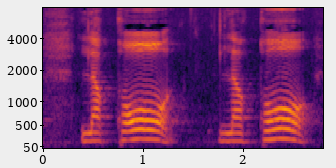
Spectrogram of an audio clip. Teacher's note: قو جو ہے اس میں پہلے درجے کی تفخیم آ گئی، موٹائی آ گئی، تو لقو، لقو موٹا پڑھیں گے.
